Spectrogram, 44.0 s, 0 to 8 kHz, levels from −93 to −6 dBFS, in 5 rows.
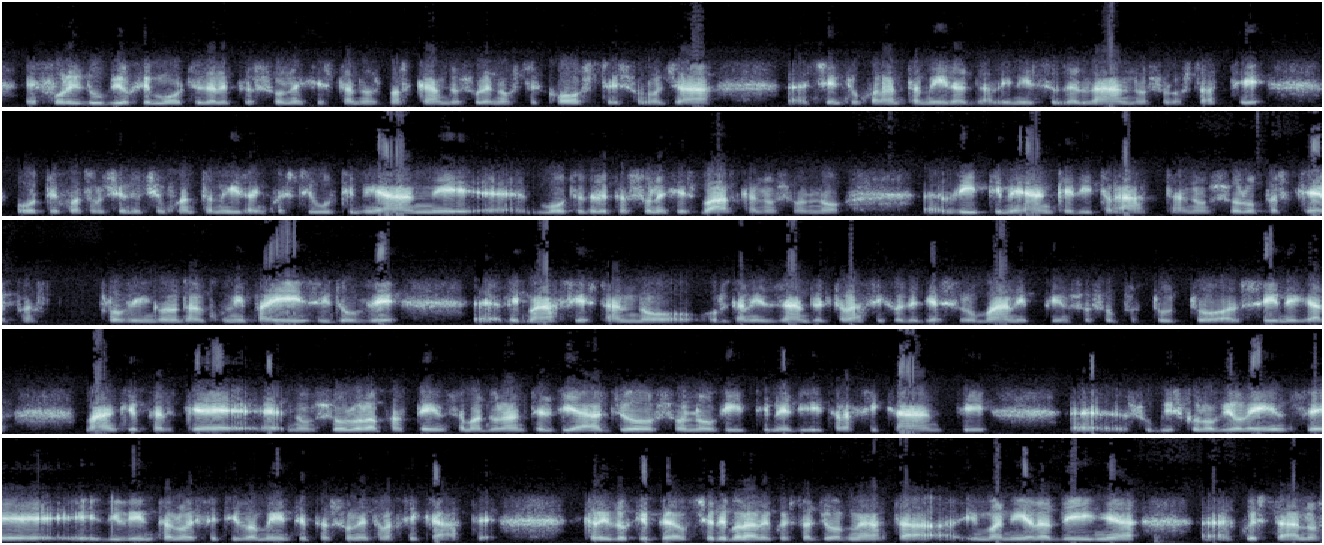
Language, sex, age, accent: Italian, male, 50-69, native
